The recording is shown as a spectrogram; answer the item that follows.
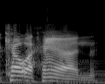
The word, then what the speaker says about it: Callaghan: Sorry, Callahan. The G is silent.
